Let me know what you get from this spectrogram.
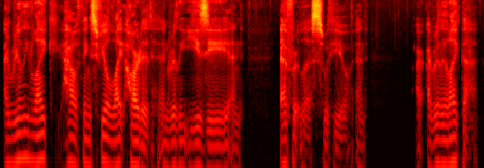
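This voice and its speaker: A man playing a gentle, sheepish young werewolf boyfriend in an intimate ASMR roleplay, speaking softly and hesitantly. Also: low voice, moderate pace, dry recording, lightly acted. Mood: sheepish, reassuring. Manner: soft, hesitant, stammering.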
